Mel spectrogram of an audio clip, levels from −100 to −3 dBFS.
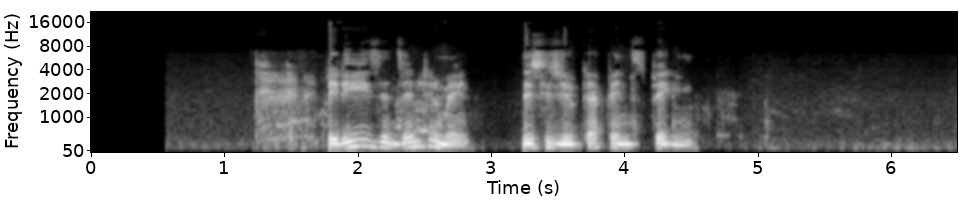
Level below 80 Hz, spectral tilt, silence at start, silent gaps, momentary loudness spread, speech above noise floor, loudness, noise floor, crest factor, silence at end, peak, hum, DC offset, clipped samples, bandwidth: -56 dBFS; -6.5 dB/octave; 1.25 s; none; 14 LU; 41 dB; -16 LUFS; -55 dBFS; 18 dB; 1.95 s; 0 dBFS; none; under 0.1%; under 0.1%; 7.4 kHz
